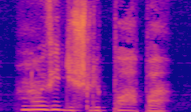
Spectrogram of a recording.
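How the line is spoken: Whisper. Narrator (Russian): сказала она шепотом

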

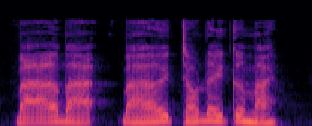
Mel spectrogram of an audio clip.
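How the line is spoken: Child's shrill scream. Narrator (Vietnamese): bé Ngọc hét toáng lên

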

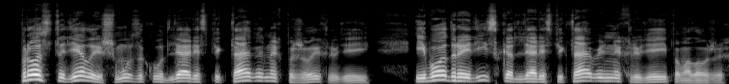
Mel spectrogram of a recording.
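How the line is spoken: Chuckling laugh. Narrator (Russian): хохотнул

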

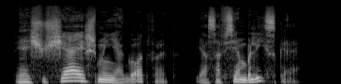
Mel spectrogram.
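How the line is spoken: Whisper. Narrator (Russian): прошептала

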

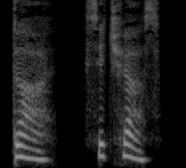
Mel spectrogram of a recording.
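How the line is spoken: Trembling voice. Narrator (Russian): ответила дрожащим голосом

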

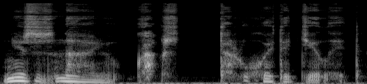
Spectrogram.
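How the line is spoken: Whispered. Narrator (Russian): шепотом добавил Илья

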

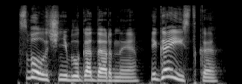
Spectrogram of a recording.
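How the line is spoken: Shouting mother. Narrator (Russian): крикнула мама

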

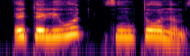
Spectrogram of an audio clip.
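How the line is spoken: Plain. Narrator (Russian): сказал Пьемур

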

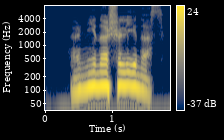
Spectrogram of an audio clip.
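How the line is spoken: Breathless exhale. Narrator (Russian): выдохнул Немрод

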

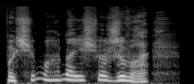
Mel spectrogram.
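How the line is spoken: Forced out words. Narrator (Russian): выдавила, наконец, Софья

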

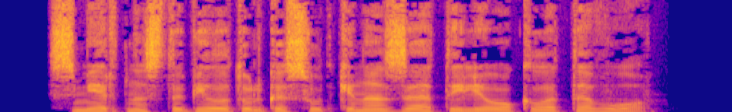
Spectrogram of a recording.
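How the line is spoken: Quiet, secretive speech. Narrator (Russian): Тихо, чтобы не услышала Софи, проговорила она

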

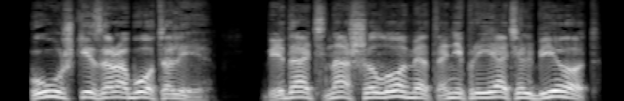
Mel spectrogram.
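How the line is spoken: Shouting. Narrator (Russian): крикнувшего эти слова Уховского

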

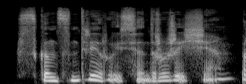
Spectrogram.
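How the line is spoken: Muttering. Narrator (Russian): пробормотал Нигер

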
